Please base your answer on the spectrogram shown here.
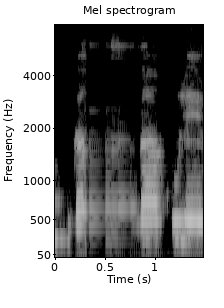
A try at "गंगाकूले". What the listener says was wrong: कुले मत पढ़िए, ए कुले नहीं, कूले। कूले, कौ में बड़ी ऊ की मात्रा है।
